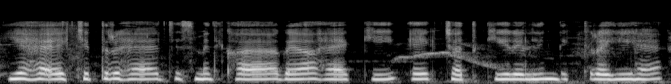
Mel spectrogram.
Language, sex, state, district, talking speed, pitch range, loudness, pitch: Hindi, female, Uttar Pradesh, Saharanpur, 145 wpm, 235-250 Hz, -13 LUFS, 240 Hz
